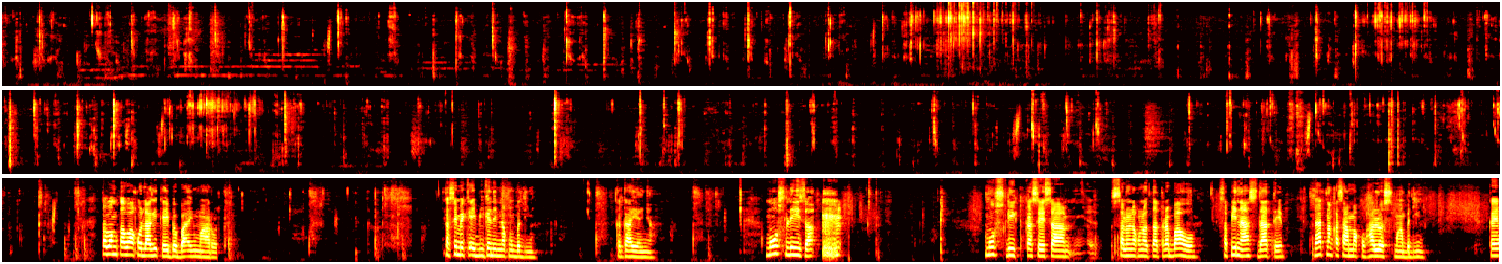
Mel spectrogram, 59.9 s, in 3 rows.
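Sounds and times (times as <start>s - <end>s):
crunchy chewing: 0.0s - 41.2s, 43.0s - 45.8s, 51.2s - 53.1s.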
